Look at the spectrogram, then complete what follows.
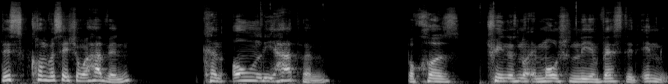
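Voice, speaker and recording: The voice is dark, mellow and somewhat breathy, moving at a moderate pace with lively intonation and long, frequent pauses. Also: man, fairly high pitch for a man. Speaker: podcast guest, retired gas engineer. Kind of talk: casual chat.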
